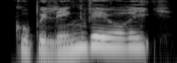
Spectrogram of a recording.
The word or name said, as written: gobelinvæveri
